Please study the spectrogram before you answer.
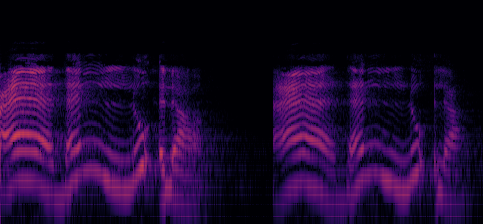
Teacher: ولكن قالون زاد همزة ساكنة على الواو، يعني فيقرأوا عادا لؤلا عادا لؤلا، فيقرأها هكذا عادا لؤلا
